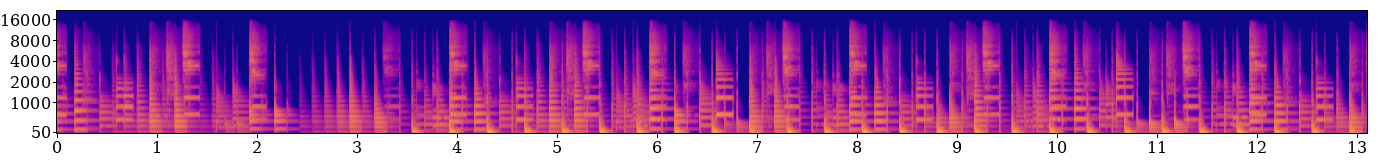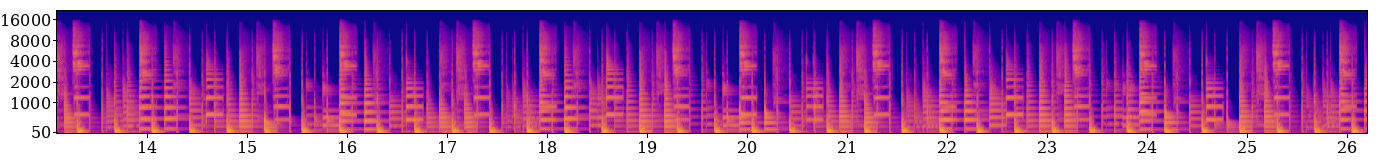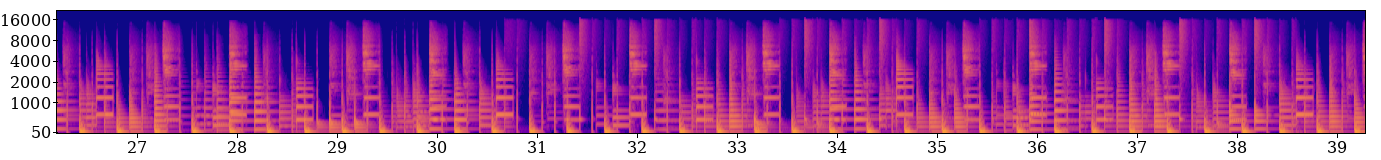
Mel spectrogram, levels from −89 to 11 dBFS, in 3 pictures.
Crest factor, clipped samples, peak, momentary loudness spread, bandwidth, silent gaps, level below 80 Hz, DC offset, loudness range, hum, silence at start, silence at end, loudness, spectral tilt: 18 dB; under 0.1%; -2 dBFS; 5 LU; 16.5 kHz; none; -26 dBFS; under 0.1%; 1 LU; none; 0 s; 0 s; -21 LUFS; -4.5 dB/octave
